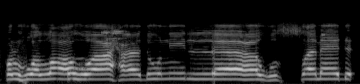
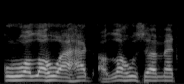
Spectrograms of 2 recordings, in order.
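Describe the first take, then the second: First: Ahad runs straight into the next word. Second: It stops after ahad, then starts again. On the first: The speaker calls it right. "pasti baca" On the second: The speaker calls it wrong. "Enggak ada"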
